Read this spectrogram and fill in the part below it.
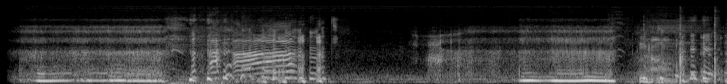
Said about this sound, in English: All right, so this is your dog snoring. Yes. This is right next to you in the middle of the night.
